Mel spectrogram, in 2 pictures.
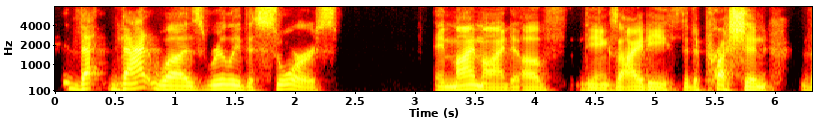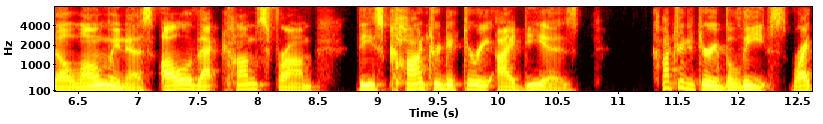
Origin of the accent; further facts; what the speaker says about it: the South, United States; I grew up in the South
